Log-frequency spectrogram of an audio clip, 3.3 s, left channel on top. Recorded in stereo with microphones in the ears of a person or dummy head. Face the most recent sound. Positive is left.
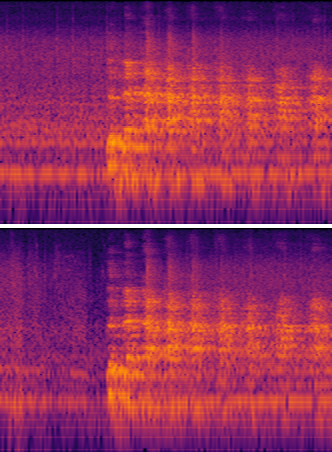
turn(degrees=-10)  # may be behind; listen again after turning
